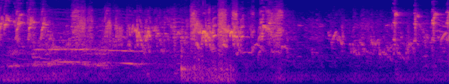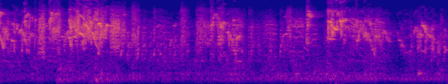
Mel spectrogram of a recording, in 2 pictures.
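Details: Budgerigars feeding together in a colony, a dense flock chatter of rapid high chirps and warbles, with squawks breaking through and a couple of steady tonal notes early on.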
